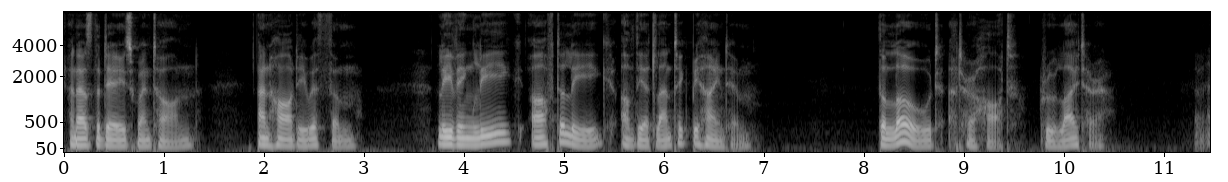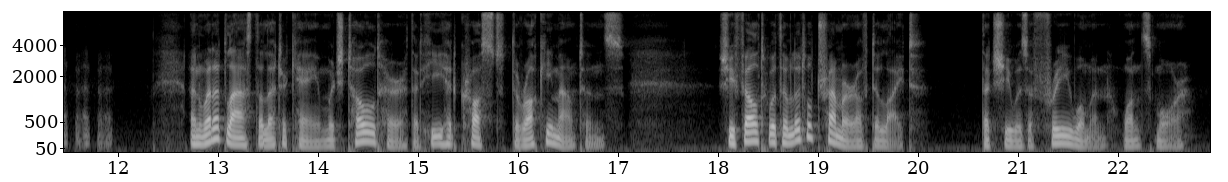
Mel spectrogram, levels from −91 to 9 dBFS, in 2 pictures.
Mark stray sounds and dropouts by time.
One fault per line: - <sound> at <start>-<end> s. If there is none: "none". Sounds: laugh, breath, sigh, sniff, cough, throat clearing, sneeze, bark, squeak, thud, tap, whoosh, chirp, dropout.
- laugh at 11.3-11.9 s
